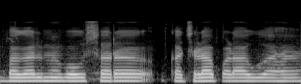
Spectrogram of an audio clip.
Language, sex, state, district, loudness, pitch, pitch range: Hindi, male, Jharkhand, Deoghar, -16 LUFS, 160 Hz, 160-165 Hz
